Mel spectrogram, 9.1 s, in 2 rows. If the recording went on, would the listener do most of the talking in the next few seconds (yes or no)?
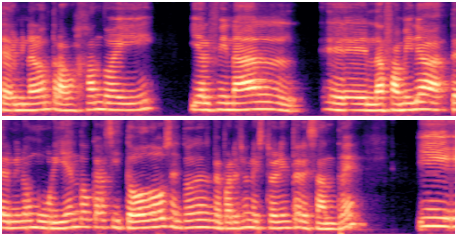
no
